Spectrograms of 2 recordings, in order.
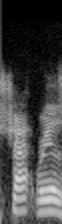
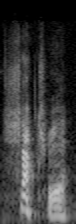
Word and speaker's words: Kshatriya: Yeah, it's Kshatriya. Yeah, see, it's grammar police, isn't he? He's That's how you're terrible, supposed to pronounce it. Kshatriya.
